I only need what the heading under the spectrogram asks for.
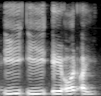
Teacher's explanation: इनके उच्चारण में हमारी क्या होती है जो होठों की स्थिति है वो वृताकार नहीं होती है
